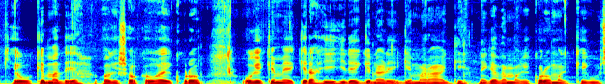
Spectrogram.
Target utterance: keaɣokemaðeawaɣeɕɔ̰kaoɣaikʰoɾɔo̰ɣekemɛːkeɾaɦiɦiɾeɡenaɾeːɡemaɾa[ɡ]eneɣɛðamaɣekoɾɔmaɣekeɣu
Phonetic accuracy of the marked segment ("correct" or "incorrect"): correct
